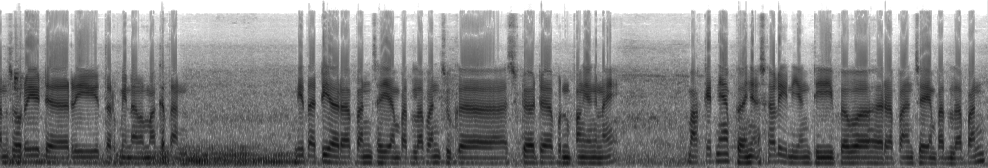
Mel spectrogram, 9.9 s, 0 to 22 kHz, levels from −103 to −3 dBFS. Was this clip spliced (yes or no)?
no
